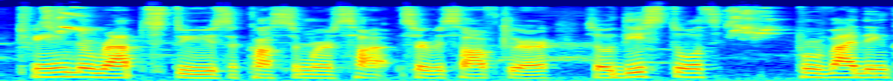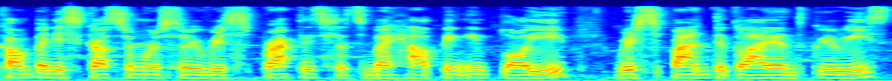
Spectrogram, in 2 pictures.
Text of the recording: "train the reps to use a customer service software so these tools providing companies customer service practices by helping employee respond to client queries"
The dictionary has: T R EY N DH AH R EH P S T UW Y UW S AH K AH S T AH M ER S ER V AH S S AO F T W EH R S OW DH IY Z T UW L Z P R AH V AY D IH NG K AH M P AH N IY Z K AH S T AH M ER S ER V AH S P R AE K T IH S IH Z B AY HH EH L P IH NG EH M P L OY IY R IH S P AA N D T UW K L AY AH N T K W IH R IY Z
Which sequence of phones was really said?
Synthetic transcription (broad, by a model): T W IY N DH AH R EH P S T UW Y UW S AH K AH S T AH M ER S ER V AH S S AO F T W EH R S OW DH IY S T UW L S P R AH V AY D IH NG K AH M P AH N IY S K AH S T AH M ER S ER V AH S P R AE K T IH S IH S B AY HH EH L P IH NG EH M P L OY IY R IH S P AA N D T UW K L AY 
